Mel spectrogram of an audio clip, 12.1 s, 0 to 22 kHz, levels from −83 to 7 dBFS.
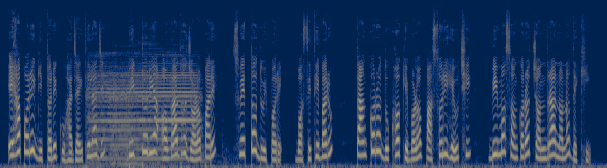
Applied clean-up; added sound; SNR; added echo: none; Bowed string instrument; 8 dB; none.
